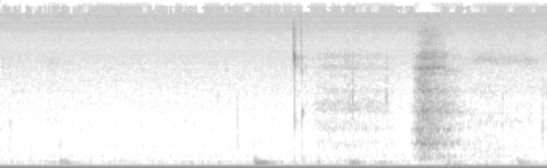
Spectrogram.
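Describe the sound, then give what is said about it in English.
A short, breathy gasp for air, part of a song's arrangement, rises near the end of an otherwise quiet stretch, with faint soft clicks and low rumbling around it and no talking. “And as you listen to the song, you can hear the sound of gasping for breath up to his last, and then the silence.”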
